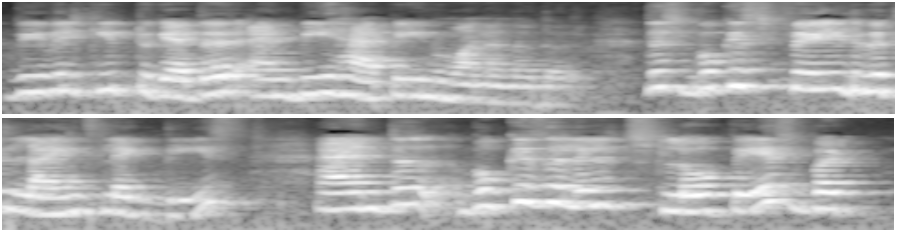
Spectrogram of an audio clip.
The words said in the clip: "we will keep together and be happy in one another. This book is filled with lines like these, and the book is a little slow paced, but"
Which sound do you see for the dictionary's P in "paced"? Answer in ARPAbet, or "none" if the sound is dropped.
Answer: F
